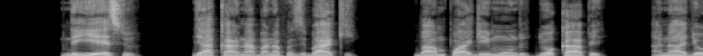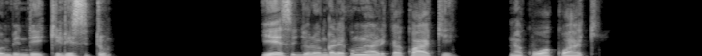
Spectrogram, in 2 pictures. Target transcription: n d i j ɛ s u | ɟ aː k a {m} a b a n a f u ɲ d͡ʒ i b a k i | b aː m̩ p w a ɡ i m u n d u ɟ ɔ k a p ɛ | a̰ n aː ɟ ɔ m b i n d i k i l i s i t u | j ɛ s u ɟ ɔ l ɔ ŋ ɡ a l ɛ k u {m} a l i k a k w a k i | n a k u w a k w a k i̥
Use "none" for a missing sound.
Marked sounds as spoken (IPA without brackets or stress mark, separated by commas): n, ŋ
